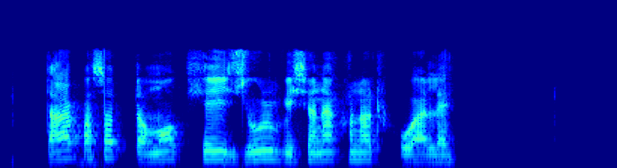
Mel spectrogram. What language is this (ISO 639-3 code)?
asm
